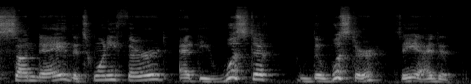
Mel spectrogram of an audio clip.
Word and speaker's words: Worcester: The Worcester. My My mother would be like, "Just say it right, Christopher. It's the wor.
